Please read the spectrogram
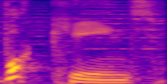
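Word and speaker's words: Joaquin: Žoakims Fēniks, es viņu tomēr par Žoakimu saucu jeb Vokīns Fēniks. Ar, arī tā. – Vokīns.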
